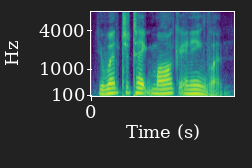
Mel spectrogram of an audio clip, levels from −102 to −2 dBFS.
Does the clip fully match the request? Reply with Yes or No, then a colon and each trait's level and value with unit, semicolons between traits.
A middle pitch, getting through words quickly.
Yes: medium, 155 Hz; fast, 290 wpm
